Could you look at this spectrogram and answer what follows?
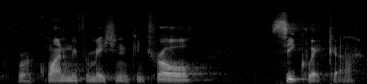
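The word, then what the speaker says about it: CQuIC: Quantum information and control cqu uh rhymes with Bisquick if you didn't know um he received his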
